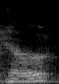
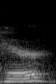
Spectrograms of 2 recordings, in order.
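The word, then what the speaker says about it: Herer: I spoke with Jack Herrera. Or Jack Herrer. That's how you pronounce it, like terror, but with an H.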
